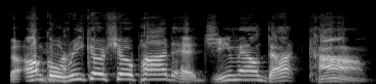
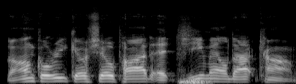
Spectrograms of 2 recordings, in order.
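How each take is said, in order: First: It is said loudly, with energy. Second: It is said flatly, without emotion.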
